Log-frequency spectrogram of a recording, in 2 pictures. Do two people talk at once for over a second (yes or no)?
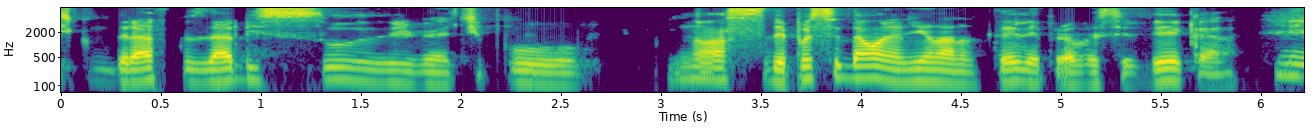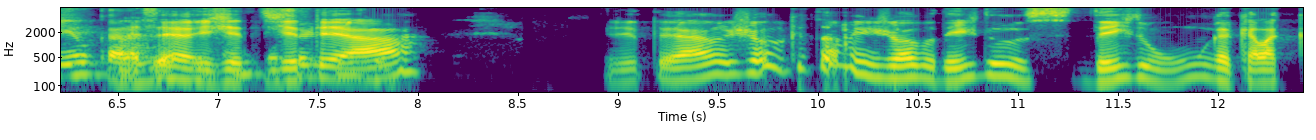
yes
